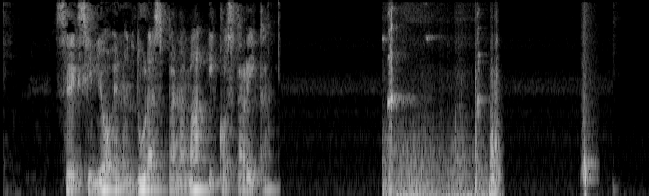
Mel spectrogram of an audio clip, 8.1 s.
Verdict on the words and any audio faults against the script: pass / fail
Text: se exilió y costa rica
fail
